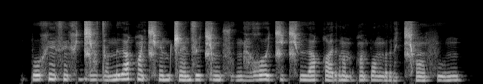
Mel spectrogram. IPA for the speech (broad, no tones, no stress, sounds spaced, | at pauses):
p o x ẽ s ẽ x d͡ʑ a̤ d ʌ n ɨː qʷ ɛ̃ t͡ɕʰ ẽ m ʈ͡ʂ ɛ̃ d͡z ɨ t͡ɕ ɔ ŋ sʷ a̤ ŋ a̤ ʁʷ ɨː t͡ɕ ɨ t͡ɕʰ ɨː ə̯ qʷ e r ɔ̃ m qʷ ɛ̃ p ɔ ŋ r a̤ t͡ɕʰ ɔ̃ f u ŋ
